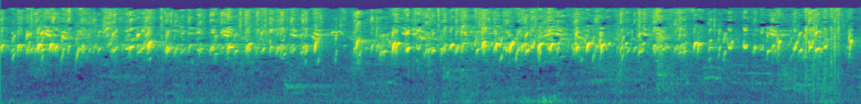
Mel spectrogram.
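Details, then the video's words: European goldfinches singing as a group to stimulate mating song in silent birds. Softer, continuous tinkling twitter and scattered sharp chirps, with some faint low rumbling beneath. "بتبتة حسون جماعية ضرورية لعلاج سكوت+تحفيز إنات لحسون قوى بتبتة جماعية لتحفيز حسون على تغريدة تزاوج"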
